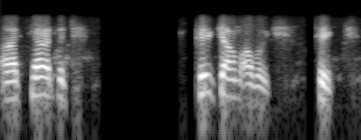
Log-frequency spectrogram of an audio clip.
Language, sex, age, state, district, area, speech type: Maithili, male, 45-60, Bihar, Darbhanga, rural, conversation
